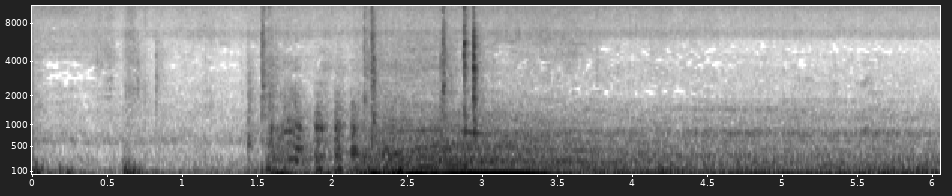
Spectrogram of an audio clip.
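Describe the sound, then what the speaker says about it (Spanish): A 2006 Toyota engine cranks and starts after a maintenance-light reset, with a loud starter surge lasting a second or two before settling into a steady, low idle hum close by. "Ahí lo suelto y enciendo. Enciende vehículo."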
